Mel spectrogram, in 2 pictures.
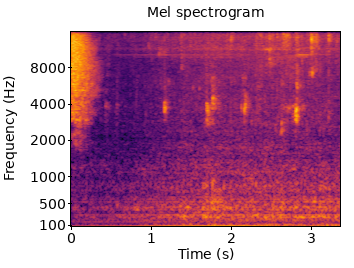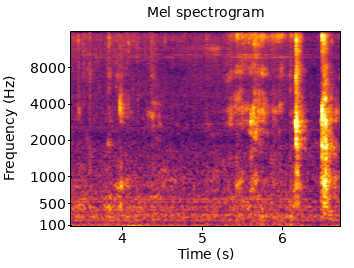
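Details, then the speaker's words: Bosch dishwasher after replacing defective heat pump that caused error E09 within five minutes of starting: steady low motor hum with water swishing and splashing, pump circulating evenly, no grinding or leakage; wash pump running normally. "I'm check actually no any leakage the motor start already you can hear the"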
